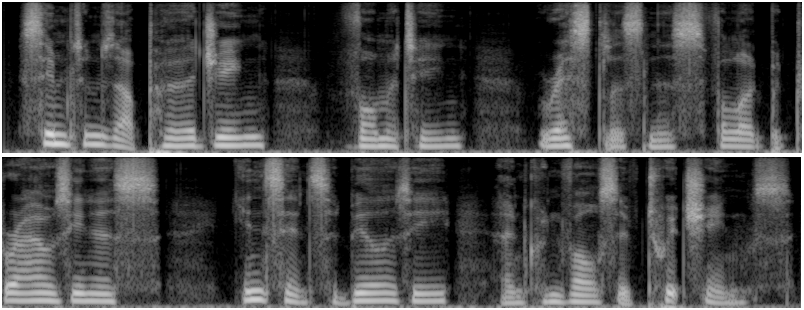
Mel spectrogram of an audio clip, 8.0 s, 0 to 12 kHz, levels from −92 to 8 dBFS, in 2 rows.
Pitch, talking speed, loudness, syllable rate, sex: 160 Hz, 90 wpm, -21 LUFS, 4.9 syllables/s, female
